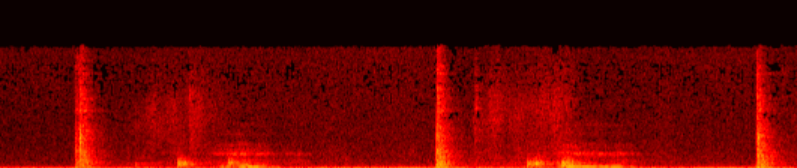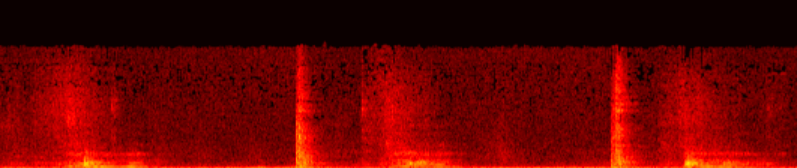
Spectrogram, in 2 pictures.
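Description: Five sharp wooden knocks land at a steady, slow pace, each followed by a softer thump and scrape over a low steady hum: a woman pushing herself forward on two crutches, taking a few steps to a door.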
